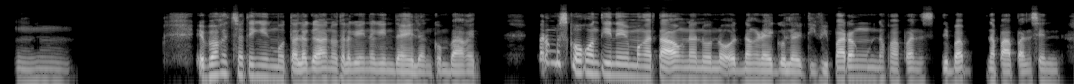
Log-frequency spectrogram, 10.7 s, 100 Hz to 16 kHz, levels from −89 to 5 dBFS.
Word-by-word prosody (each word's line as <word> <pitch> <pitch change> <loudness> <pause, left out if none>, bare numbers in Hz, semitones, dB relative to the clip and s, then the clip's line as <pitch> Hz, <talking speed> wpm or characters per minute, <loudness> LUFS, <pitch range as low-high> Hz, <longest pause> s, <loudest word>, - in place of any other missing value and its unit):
Mhm. 125 -1 -15 1.3
Eh - - +3
bakit 175 +4 0
sa 175 - -1
tingin 160 -3 -3
mo 140 - -3
talaga, 125 +1 +3
ano 130 -2 -3
talaga 120 0 -2
yung 125 0 -6
naging 120 -1 -4
dahilan 110 -1 0
kung 115 -2 -8
bakit 110 0 -1 0.6
parang - - -2
mas 360 -1 +5
kokonti 200 -3 +2
na 170 -1 +2
yung 160 - -4
mga 145 -2 0
taong 140 0 +7
nanonood 130 -3 0
ng 120 0 -2
regular 115 -1 0
TV? 110 +1 -10
Parang 140 +2 +1
napapansi 125 -2 -4
'di 130 - -3
ba, 130 +1 +4 0.2
napapansin 115 0 -1
125 Hz, 170 wpm, -24 LUFS, 115-140 Hz, 1.3 s, taong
